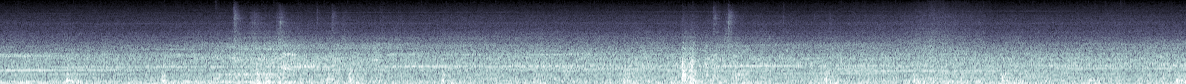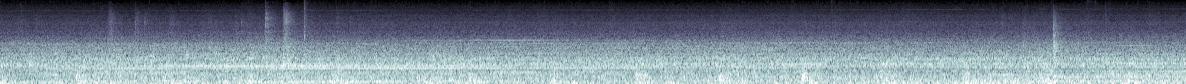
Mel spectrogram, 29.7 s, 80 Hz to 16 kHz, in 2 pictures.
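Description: Running sound inside a passenger car of a JR 211 series 3000 subseries electric train travelling between stations: a steady hum of motors and rail noise, with a few sharp clicks of the wheels over rail joints.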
